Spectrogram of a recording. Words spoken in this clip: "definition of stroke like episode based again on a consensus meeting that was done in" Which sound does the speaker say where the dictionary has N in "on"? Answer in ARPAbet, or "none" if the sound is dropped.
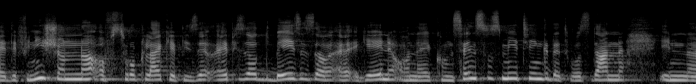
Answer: N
